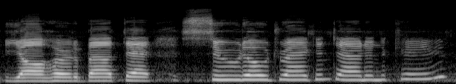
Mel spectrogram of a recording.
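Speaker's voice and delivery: slow, high catty gossip; gossipy monster voice. Acted. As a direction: dish the dirt like a drag queen monster. Flump gossips about pseudo dragon.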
